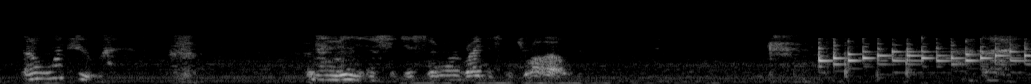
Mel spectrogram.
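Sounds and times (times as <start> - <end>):
speech: 3.1 - 5.8
mobile phone ringtone: 8.2 - 10.3.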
